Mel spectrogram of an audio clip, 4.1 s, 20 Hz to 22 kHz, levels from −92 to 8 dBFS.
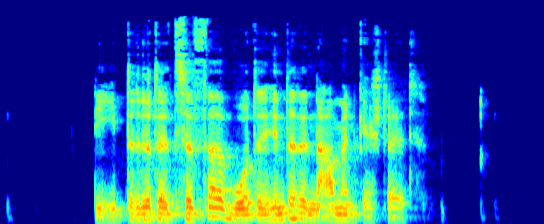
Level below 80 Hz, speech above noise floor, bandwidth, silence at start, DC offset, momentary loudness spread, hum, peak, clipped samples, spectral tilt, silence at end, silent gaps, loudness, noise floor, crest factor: -58 dBFS; 31 dB; 16 kHz; 0.7 s; under 0.1%; 11 LU; none; -2 dBFS; under 0.1%; -4.5 dB/octave; 0.9 s; none; -18 LUFS; -49 dBFS; 18 dB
